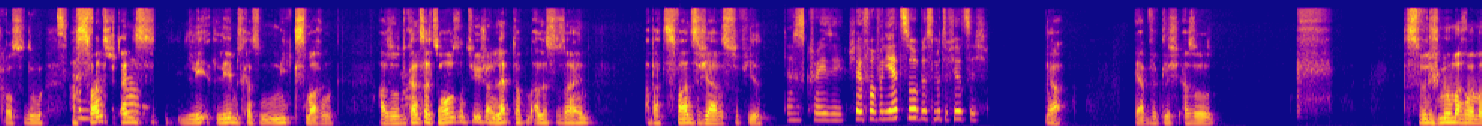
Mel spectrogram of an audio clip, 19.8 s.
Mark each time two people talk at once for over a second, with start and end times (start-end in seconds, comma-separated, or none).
0.7-2.0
